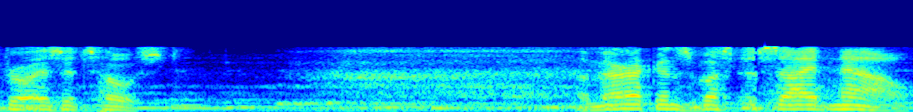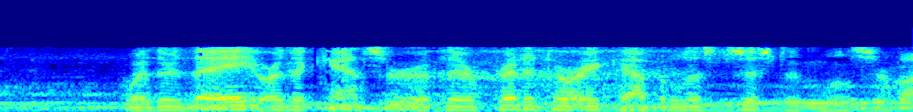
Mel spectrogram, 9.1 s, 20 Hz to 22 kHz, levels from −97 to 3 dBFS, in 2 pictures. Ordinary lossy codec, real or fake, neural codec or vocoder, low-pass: AAC, 16 kbps; fake; vocoder, 44.1 kHz, 80 mel bands, Vocos; 7.2 kHz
